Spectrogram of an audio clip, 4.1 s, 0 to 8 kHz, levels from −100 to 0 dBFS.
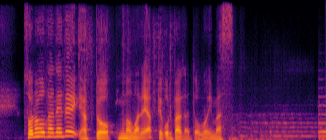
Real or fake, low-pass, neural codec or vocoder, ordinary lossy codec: fake; none; codec, 16 kHz, 1 kbps, X-Codec, HuBERT features, trained on general audio; none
